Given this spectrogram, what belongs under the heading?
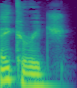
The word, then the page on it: acreage: British English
